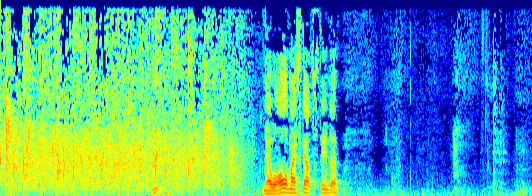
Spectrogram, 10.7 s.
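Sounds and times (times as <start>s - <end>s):
audience applause: 0.0s - 5.1s
speech: 5.3s - 6.9s.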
